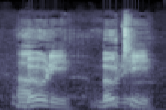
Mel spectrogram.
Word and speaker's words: Boutte: Well, I remember when he got drafted, there was some discussion about how you actually pronounce his last name. Booty.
